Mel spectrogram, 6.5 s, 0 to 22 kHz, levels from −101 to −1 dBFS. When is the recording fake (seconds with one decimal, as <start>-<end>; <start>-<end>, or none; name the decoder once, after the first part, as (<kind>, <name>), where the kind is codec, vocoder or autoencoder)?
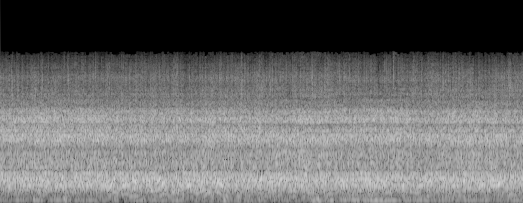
none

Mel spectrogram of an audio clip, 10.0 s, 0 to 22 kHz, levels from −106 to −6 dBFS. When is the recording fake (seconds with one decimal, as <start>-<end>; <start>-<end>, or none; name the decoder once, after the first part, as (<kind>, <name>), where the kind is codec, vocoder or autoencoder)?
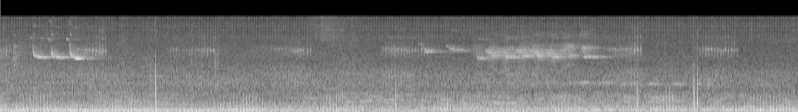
6.4-7.2 (vocoder, Vocos)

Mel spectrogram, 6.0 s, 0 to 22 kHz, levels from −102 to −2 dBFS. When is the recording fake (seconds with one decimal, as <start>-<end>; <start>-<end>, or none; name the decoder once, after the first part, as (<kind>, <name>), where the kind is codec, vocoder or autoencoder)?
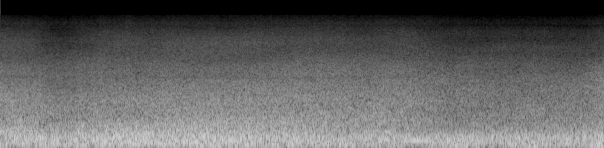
0.0-1.1 (vocoder, Vocos); 1.9-2.3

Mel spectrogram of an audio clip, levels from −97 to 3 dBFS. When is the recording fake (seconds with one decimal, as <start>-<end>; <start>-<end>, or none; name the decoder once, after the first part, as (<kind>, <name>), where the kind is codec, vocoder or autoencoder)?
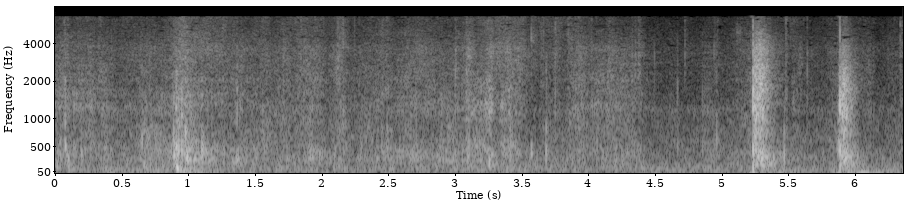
none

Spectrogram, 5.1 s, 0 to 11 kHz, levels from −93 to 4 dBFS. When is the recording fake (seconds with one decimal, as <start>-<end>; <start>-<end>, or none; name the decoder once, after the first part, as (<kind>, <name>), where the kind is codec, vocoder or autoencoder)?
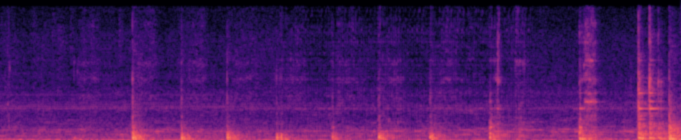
2.1-4.0 (vocoder, Vocos)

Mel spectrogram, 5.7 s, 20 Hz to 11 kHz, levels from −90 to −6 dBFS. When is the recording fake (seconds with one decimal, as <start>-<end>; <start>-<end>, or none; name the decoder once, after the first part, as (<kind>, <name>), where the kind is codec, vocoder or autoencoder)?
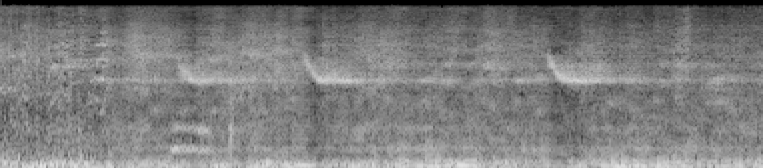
0.8-5.7 (vocoder, Vocos)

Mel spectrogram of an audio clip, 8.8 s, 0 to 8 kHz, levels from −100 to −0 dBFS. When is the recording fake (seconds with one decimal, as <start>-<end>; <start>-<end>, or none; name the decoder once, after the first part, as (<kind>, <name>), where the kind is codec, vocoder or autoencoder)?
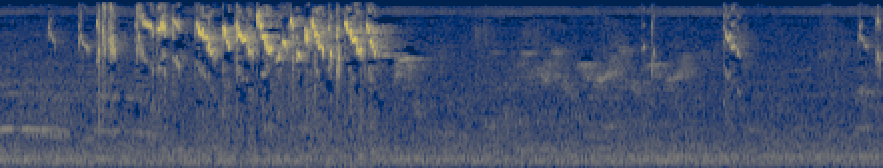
none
